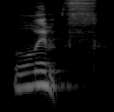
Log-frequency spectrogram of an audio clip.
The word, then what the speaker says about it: lymph: Lin, PH says f, lymph, nymph, mystic, crypt.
